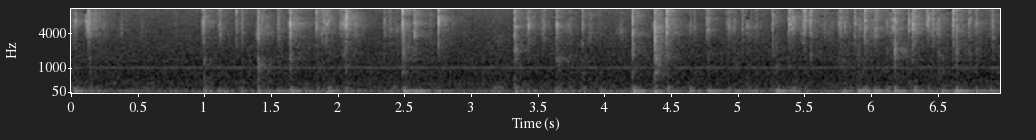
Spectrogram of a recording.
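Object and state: Aluminium and plastic keyboard.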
